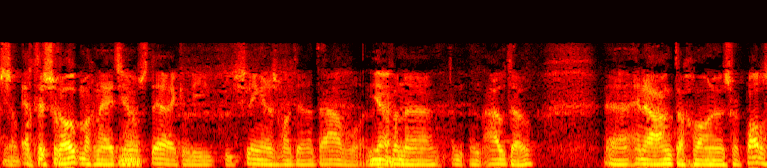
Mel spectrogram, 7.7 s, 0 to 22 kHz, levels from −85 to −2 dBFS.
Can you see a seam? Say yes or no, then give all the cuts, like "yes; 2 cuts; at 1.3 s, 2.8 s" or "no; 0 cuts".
no; 0 cuts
